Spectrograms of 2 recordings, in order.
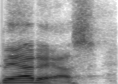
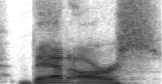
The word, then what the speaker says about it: badass: bad ars sounds wrong because we don't say ar in American English.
